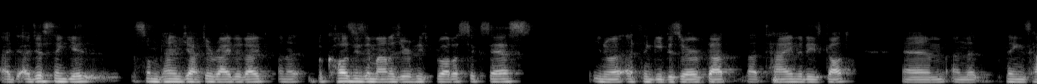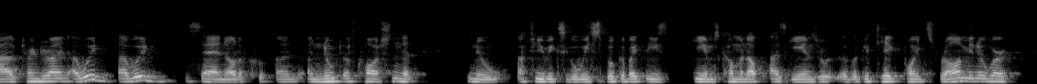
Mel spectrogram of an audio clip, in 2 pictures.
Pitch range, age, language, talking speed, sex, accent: 120-135 Hz, 20-39, English, 235 wpm, male, Irish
